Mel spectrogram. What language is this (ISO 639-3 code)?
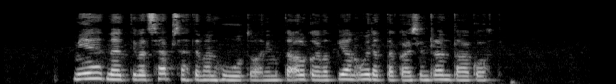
fin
